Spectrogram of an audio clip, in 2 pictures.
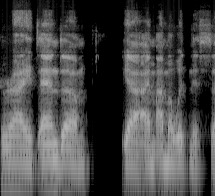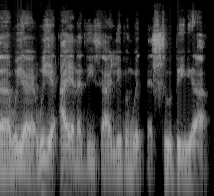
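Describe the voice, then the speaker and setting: Halting man with a dark voice. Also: fairly low pitch, fairly even intonation. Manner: halting, many uhs and repeated words. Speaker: interview host. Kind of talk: hesitant interview questions.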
